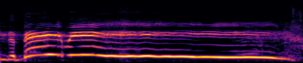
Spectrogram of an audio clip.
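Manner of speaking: high, loud, long-drawn demonic wail; eerie high cry, hugely drawn out; creepy possessed voice. Retold or imitated. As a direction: stretch it out like someone possessed. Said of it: "then she says it again".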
